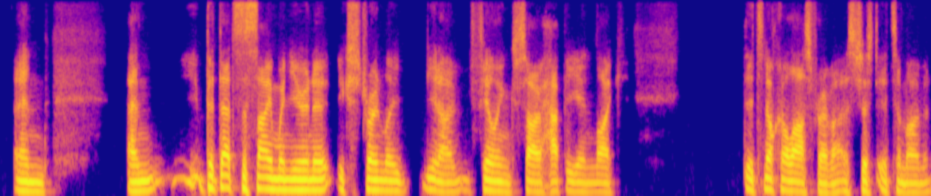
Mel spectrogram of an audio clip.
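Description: Dry and close with no echo, a man's fairly low voice moves with fairly even intonation and long, frequent pauses. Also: moderate pace. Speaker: public speaker.

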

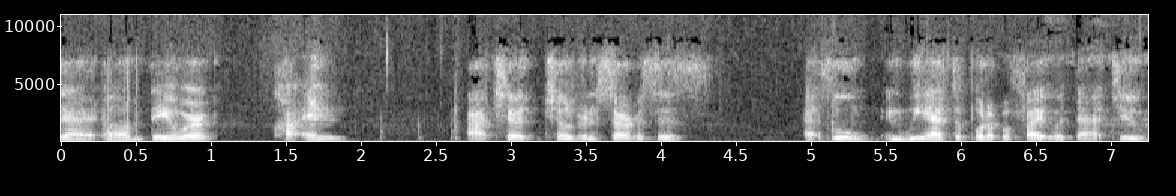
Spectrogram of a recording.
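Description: Medium-pitched woman's voice at a moderate pace, with long, frequent pauses. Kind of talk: casual interview chat. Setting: video call.

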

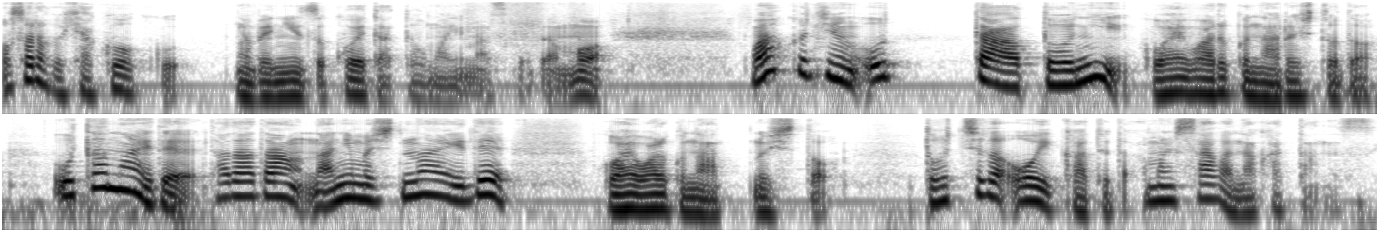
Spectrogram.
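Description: The speech moves at a moderate pace with very wide pitch swings and big swings in loudness. The recording is very clean, with a silent background. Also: man, fairly high pitch for a man. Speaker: psychiatrist. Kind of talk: explanatory talk on radio. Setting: radio studio. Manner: casual, uses many fillers.

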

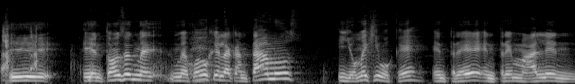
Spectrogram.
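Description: A high man's voice with ordinary pitch variation. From Mexico. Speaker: singer. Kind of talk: interview.

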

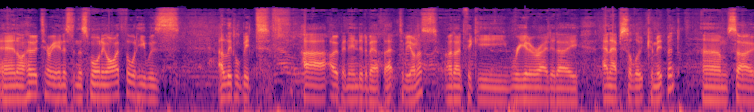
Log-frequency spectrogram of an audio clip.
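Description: With an Australian accent, a man speaks at a moderate pace and a fairly low pitch, his intonation fairly even, over noticeable background noise. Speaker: racing journalist panelist. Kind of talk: live radio chat.

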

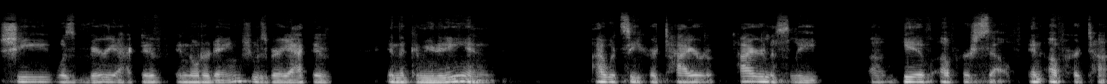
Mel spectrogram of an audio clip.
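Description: A somewhat breathy man's voice, fairly low in pitch, with an American accent, fairly even intonation and a fairly slow pace, in a dry, close sound with no echo. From Texas Hill Country (Kerrville). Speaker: hospital public information officer. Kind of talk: casual interview.

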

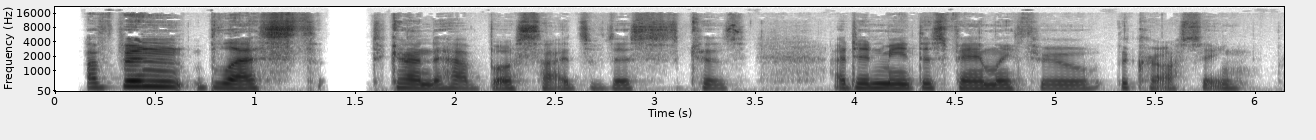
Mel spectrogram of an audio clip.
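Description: In a very clean recording with a silent background and a dry, close sound with no echo, a woman speaks with a Midwestern American accent at a fairly quick pace. Her voice is fairly low with a dark, mellow tone and fairly even intonation. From rural northern Missouri. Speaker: college basketball player. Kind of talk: interview testimony. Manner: casual, many fillers.

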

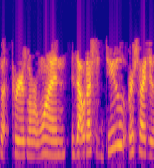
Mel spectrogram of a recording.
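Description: Speaking at a moderate pace, a woman with an American accent has a fairly high pitch and ordinary pitch variation. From US South. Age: 20s. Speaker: caller. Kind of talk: voice message.

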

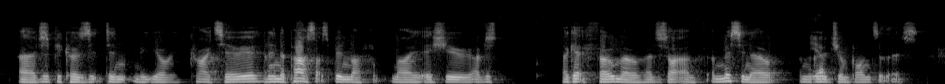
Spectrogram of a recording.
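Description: A man's medium-pitched voice at a fairly quick pace, with monotone, flat intonation. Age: 30s. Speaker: motion graphics designer and trainee trader. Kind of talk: interview. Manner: halting.

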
